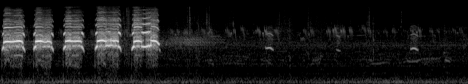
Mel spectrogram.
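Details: Agitated Osprey in Charlo, Montana, USA, calling at an intruder: a quick run of five loud, harsh, ringing yelps, then soft scattered chirps trailing off.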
